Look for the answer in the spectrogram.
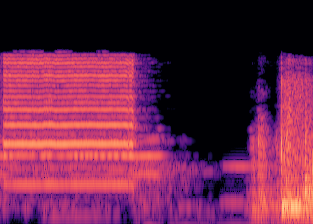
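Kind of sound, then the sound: household object, doorbell ringing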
